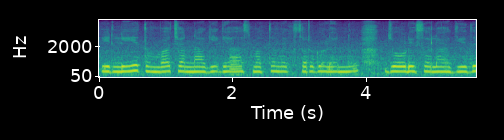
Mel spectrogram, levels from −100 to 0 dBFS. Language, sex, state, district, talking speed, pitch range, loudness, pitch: Kannada, female, Karnataka, Bidar, 85 wpm, 215-225 Hz, -15 LUFS, 220 Hz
